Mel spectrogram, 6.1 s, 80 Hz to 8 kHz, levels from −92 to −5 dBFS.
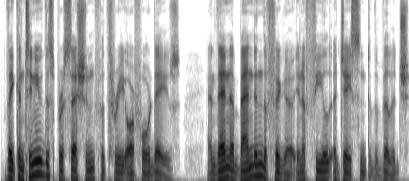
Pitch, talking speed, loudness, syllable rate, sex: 95 Hz, 205 wpm, -19 LUFS, 5.9 syllables/s, male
